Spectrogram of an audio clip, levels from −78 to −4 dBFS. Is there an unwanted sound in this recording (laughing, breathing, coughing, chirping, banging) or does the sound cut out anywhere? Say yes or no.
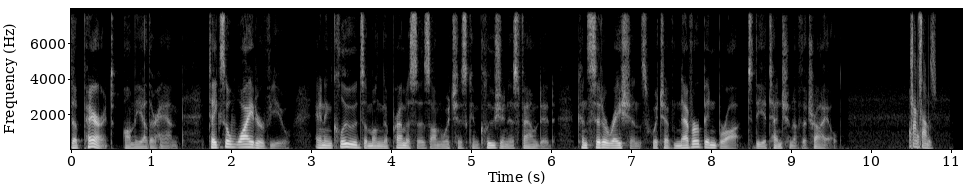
yes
